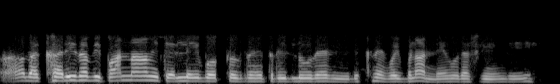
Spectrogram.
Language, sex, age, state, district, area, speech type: Dogri, male, 30-45, Jammu and Kashmir, Udhampur, rural, conversation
